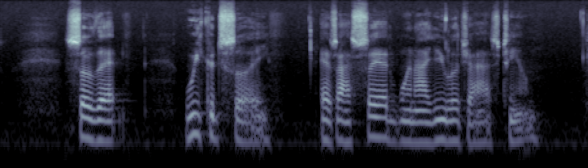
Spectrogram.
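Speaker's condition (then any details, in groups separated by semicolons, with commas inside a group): No condition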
